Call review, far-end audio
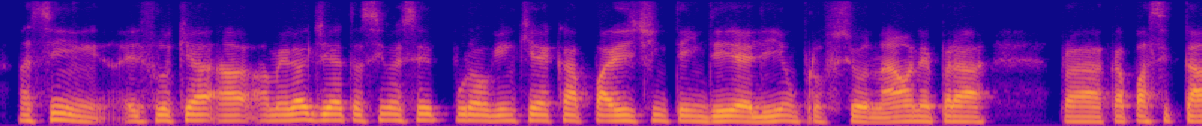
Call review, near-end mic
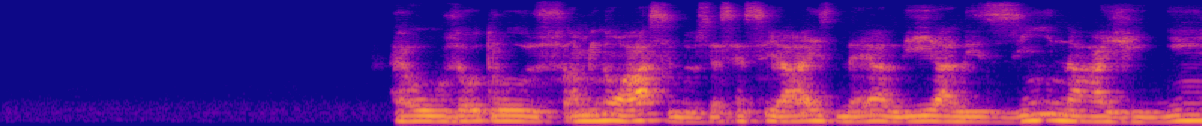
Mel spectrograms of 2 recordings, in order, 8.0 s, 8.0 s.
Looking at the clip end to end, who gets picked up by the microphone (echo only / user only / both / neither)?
user only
